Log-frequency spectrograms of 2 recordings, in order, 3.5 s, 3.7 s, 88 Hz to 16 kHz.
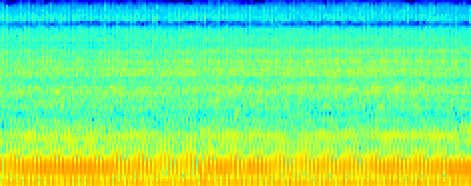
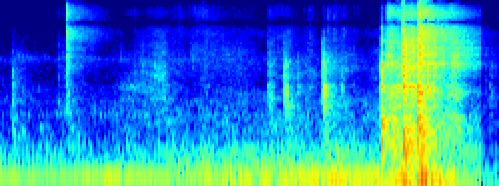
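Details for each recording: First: Honda CRF100F kids' dirt bike during restoration, restarted after choke-off high idle while idle screw is turned down: small single putters at quick steady idle, constant low drone, no hunting or missing; normal idle. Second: Honda CRF100F kids' dirt bike being restored, started and run without choke; catches after a few bursts, settles into fast steady high idle, running better than before; idle set too high, to be turned down.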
